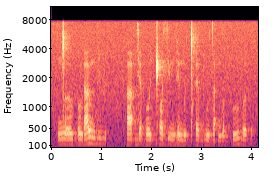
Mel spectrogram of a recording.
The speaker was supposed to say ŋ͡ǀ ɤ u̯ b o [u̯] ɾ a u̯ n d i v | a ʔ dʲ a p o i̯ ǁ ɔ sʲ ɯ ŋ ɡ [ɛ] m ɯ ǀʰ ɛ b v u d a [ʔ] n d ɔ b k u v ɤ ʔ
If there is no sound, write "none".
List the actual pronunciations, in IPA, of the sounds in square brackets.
u̯, e, ʔ

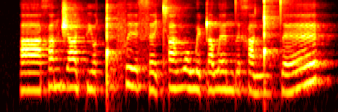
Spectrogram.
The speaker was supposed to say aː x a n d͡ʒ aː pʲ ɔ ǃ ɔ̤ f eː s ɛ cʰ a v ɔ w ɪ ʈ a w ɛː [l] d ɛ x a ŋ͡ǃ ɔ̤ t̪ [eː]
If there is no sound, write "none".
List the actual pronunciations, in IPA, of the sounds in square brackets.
n, ɛː

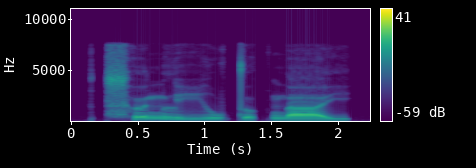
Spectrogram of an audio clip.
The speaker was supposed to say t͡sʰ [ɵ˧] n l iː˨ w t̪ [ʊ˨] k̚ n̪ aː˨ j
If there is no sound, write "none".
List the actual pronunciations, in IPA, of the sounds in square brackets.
ɵ˧, ʊ˨

